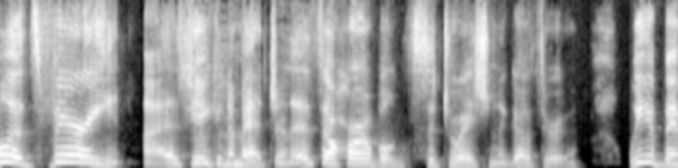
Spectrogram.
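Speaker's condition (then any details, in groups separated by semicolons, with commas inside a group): Friedreich's ataxia; metabolic component, likened to MS combined with ALS; over 40 years with condition, mobility highly limited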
